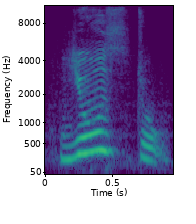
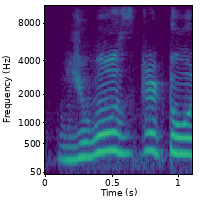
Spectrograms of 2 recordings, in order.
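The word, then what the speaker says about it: used to: की first form object लिखा रहता है यूज्ड लेकिन पढ़ा जाता है यूज यूज टू यूज्ड टू नहीं ओके जैसे मैं पढ़ा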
